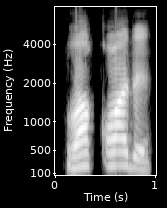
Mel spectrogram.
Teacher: وقد قاف موٹا دال پہ کلکلا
